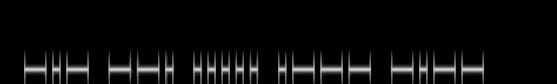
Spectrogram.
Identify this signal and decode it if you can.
Morse code, heard as a keyed tone, about 17 wpm, 700 Hz. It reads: KG5JY
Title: USA Call Signs Repeated 3x 17wpm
